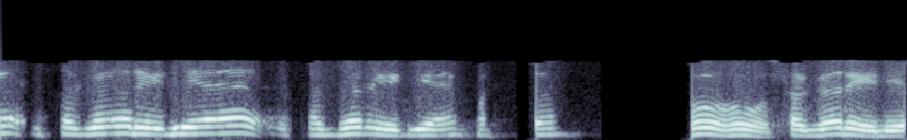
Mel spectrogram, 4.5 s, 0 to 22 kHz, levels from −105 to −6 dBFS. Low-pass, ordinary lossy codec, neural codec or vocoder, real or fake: 3.6 kHz; MP3, 32 kbps; none; real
